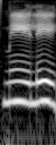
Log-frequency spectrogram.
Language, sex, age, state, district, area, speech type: Tamil, female, 18-30, Tamil Nadu, Pudukkottai, rural, read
